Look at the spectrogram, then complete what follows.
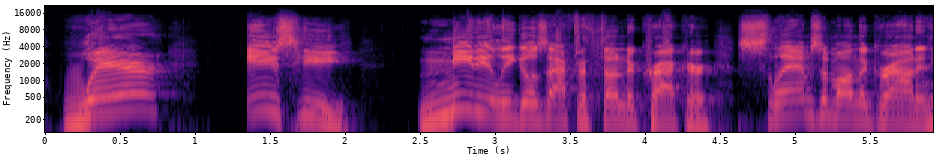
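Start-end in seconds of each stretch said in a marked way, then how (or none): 0.1-2.1 high-pitched, frantic screaming. Retelling a comic scene where Astro Train attacks: imitating a scream. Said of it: "he's screaming".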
